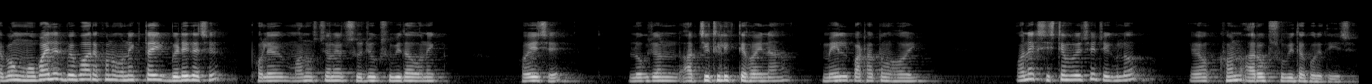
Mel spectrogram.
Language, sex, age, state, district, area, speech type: Bengali, male, 30-45, West Bengal, Purulia, rural, spontaneous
